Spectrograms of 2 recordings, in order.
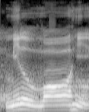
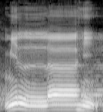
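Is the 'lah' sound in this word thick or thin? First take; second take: thick; thin. First: The 'lah' sound is thick and heavy. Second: The 'lah' sound is thin and light. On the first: The speaker calls it wrong. "Nggak boleh millahi" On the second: The speaker calls it right. "Harus millahi"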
